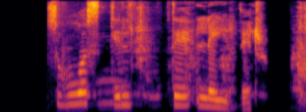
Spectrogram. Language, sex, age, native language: Icelandic, female, 9, Icelandic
